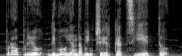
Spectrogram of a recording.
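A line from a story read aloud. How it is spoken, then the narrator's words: Exclaimed. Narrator (Italian): esclamò costui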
